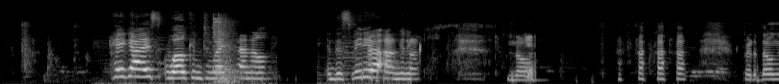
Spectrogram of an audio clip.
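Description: A young woman speaks cheerfully with animation, heard through a computer speaker.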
